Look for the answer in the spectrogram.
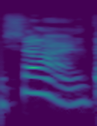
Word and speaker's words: Sian: My choice for an astronaut is Sian, S-I-A-N, in honor of Sian Haley Proctor. The pronunciation is often Sharn, but not for Dr. Proctor.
